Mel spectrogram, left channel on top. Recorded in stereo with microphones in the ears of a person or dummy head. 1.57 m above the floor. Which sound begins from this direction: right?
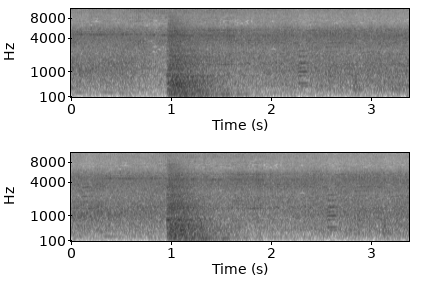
A gunshot, at 0.9 s.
